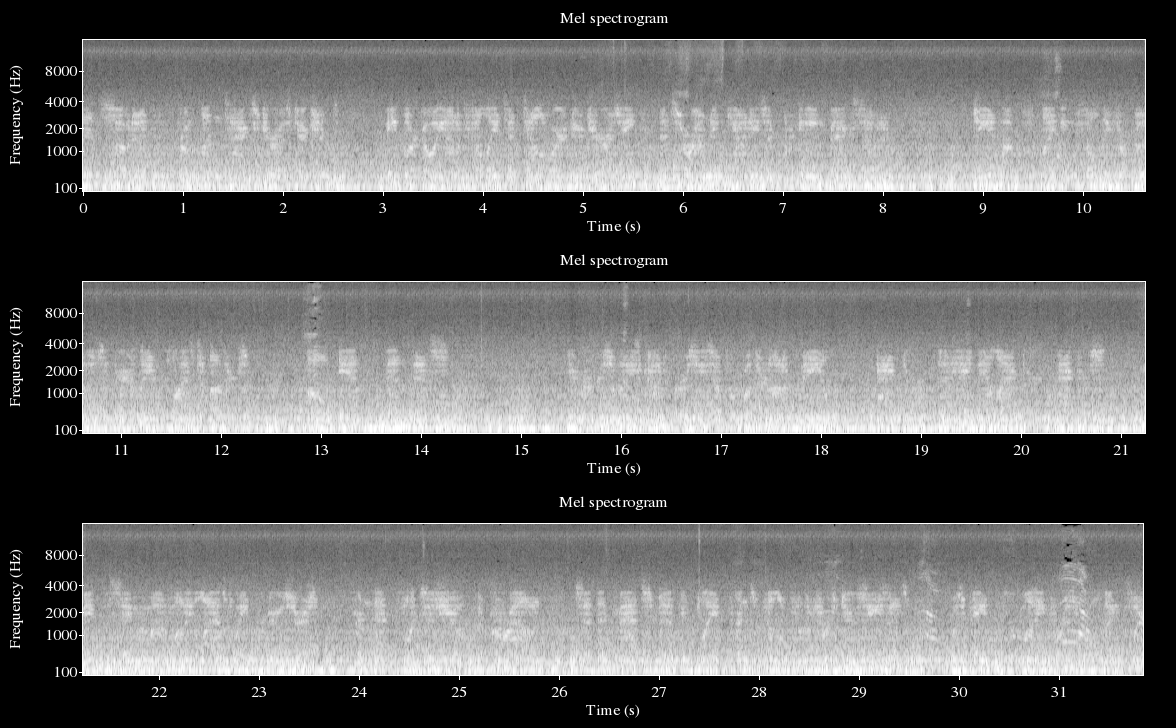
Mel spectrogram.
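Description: Steady low drone of a car driving, heard from inside the cabin, with indistinct speech going on over it.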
